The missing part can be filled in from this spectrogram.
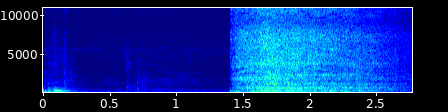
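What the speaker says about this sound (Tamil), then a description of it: "சுடு தண்ணியை ஊற்றிட்டு" Hot water gushes into a pressure cooker holding bones and meat for soup, a sudden loud, broad rush that starts after a quiet moment and holds steady, easing slightly at the end.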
